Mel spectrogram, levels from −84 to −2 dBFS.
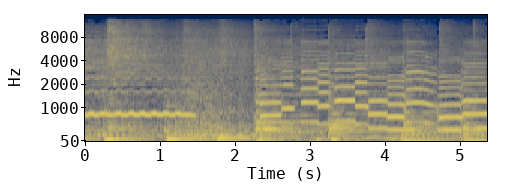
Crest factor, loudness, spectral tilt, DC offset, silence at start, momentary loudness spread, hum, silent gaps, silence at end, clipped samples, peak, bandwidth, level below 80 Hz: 14 dB; -15 LUFS; -4.5 dB/octave; under 0.1%; 0 s; 4 LU; none; none; 0 s; under 0.1%; 0 dBFS; 14 kHz; -26 dBFS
